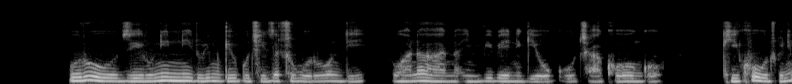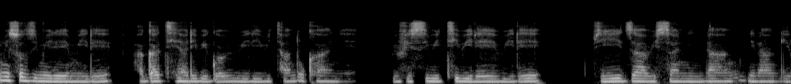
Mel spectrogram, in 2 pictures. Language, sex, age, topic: Rundi, male, 25-35, agriculture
